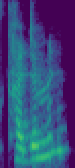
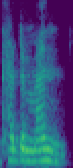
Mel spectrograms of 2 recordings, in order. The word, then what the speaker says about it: cardamom: soup male in tibetan that is cardamom I've been always saying cardaman I think it's my mistake with my pronunciation so there is number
